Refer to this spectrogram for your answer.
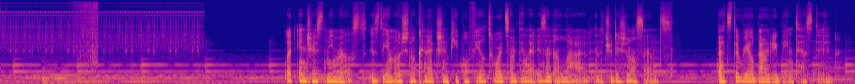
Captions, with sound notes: [gentle static] What interests me most is the emotional connection people feel towards something that isn't alive in the traditional sense. That's the real boundary being tested.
